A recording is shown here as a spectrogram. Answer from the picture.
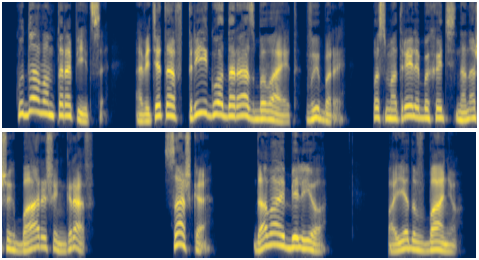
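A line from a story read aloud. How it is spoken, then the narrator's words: Plain. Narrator (Russian): сказал граф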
